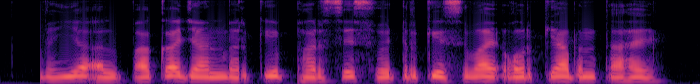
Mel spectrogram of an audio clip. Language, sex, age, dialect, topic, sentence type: Hindi, male, 18-24, Awadhi Bundeli, agriculture, statement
